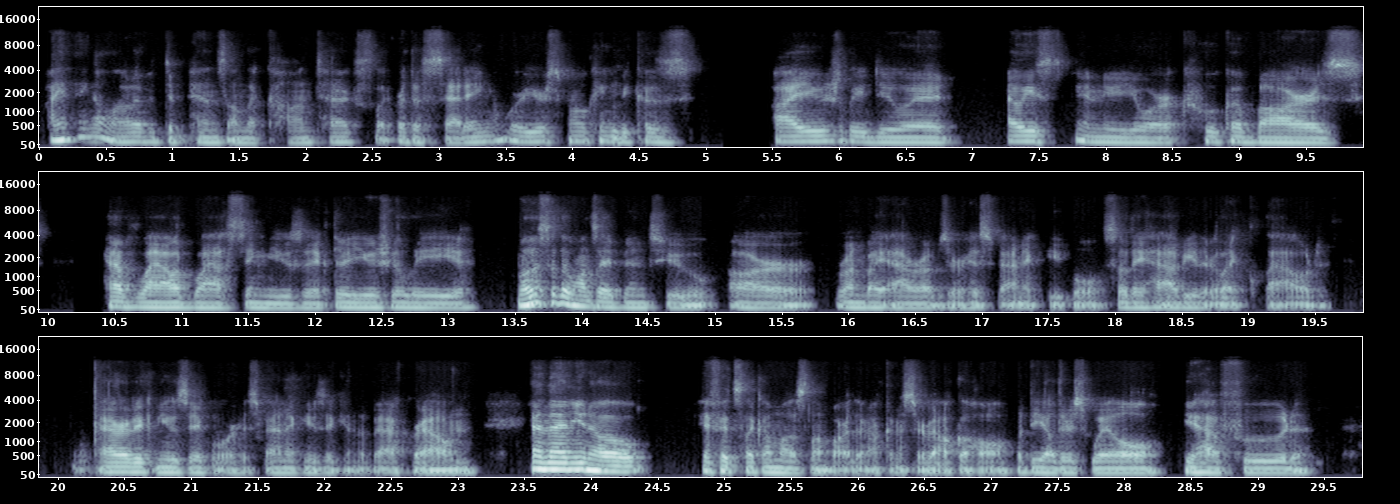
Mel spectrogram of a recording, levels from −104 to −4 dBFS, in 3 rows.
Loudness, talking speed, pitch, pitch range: -29 LUFS, 175 wpm, 100 Hz, 90-120 Hz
